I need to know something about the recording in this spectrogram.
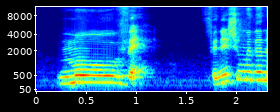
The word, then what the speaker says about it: mauvaise: If you want to make that feminine because you're talking about something that is feminine, you're going to write your E and then you're going to pronounce your S.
